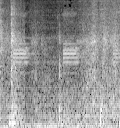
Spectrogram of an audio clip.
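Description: A steady low rumbling noise, with faint short electronic tones over it twice.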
